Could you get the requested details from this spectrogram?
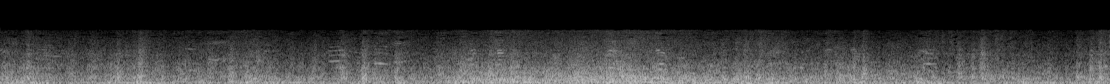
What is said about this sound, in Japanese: そして大井川で一番長い吊り橋の下まで列車を通ります、左側の道路とこの線路、一緒に川を渡いで長さ220メートルあります。中央道の大吊り橋です。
